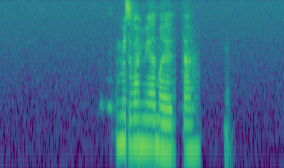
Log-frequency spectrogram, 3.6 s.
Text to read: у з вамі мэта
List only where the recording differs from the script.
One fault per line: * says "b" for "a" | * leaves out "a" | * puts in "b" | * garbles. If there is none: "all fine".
all fine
